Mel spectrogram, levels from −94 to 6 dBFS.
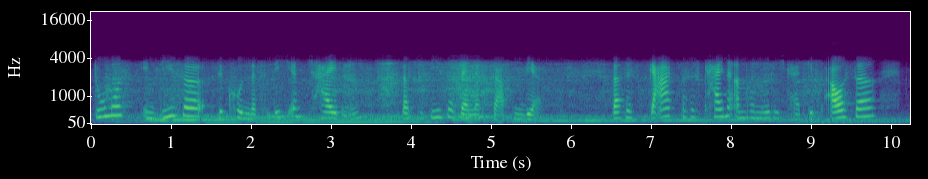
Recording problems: phone-call audio; nothing above 3 kHz
traffic noise; loud; throughout; 9 dB below the speech
choppy; occasionally; at 2 s; 1% of the speech affected

